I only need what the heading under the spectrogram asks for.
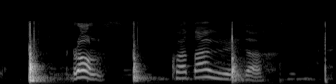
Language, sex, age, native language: Icelandic, male, 11, Icelandic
